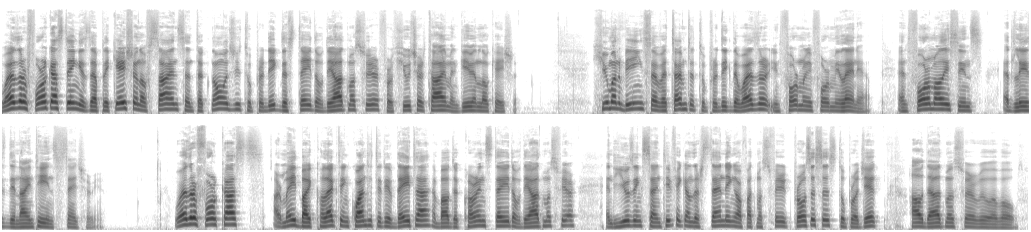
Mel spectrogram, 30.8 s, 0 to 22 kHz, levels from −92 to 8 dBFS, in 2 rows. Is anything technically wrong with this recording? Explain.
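No, nothing technically wrong can be heard here.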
